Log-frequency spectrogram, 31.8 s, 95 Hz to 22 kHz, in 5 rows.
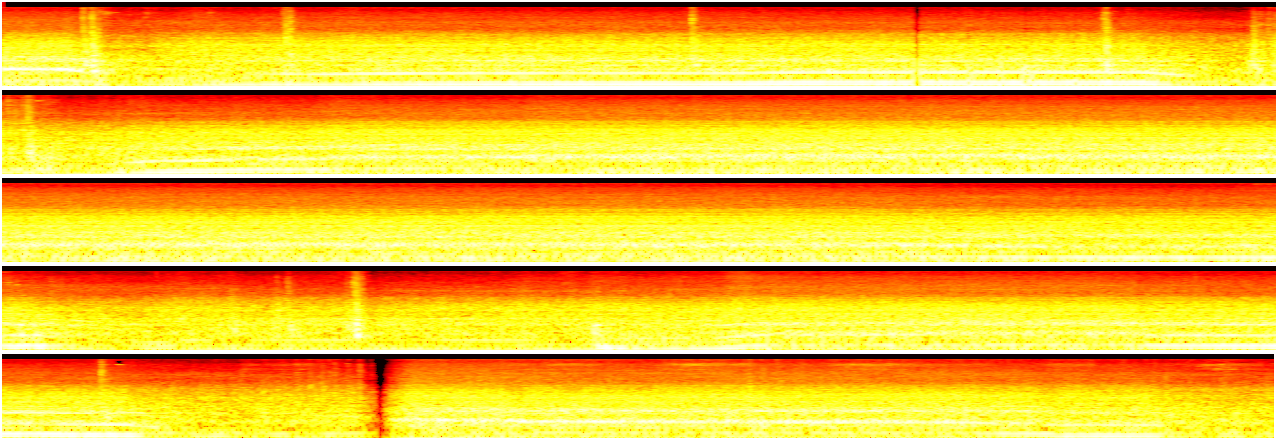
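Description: Diesel engine of a JCB 714 articulated dump truck running, its revs stepping up and down as it backs onto the dam and tips its load of dirt. It holds higher revs for about ten seconds while the bed raises.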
